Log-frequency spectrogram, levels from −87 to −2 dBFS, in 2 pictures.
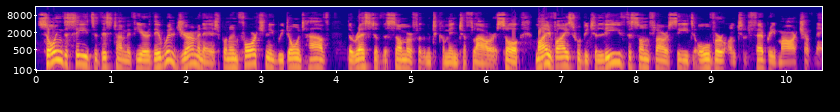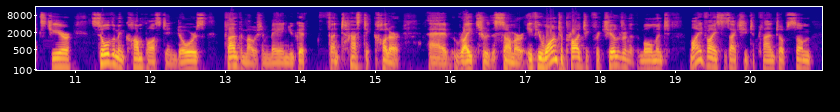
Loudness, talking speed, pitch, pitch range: -17 LUFS, 235 wpm, 120 Hz, 105-130 Hz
